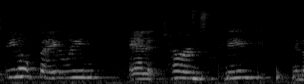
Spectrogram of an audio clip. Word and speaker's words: phenolphthalein: It's called phenolphthalein. Actually, it's phenolphthalein. I say say help me spell it. All right. Say it phonetically. All right, it's phenolphthalein, and it turns pink in a basic solution.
